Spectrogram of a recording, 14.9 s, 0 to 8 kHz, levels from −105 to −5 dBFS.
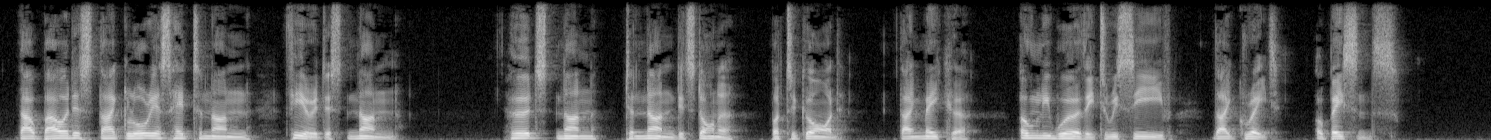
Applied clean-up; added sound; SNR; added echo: none; none; none; none.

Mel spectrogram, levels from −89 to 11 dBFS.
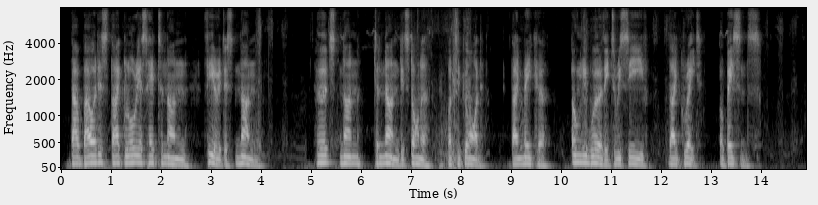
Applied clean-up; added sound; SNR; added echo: neural separator model SepFormer DNS4.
